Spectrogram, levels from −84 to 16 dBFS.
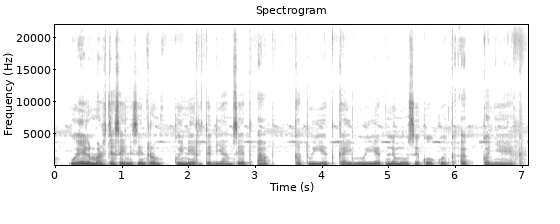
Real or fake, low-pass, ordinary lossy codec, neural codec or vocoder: real; none; none; none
